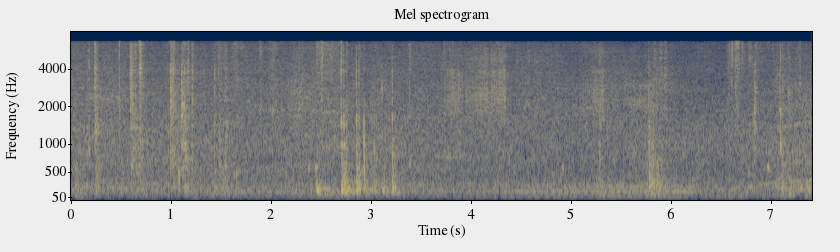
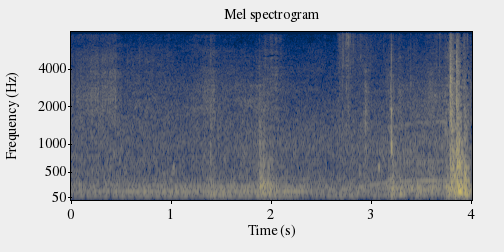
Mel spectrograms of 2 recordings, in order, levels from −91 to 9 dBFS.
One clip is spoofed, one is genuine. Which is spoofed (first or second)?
first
